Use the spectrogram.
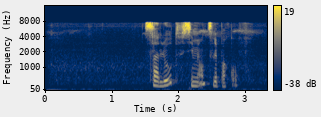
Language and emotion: Russian, neutral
